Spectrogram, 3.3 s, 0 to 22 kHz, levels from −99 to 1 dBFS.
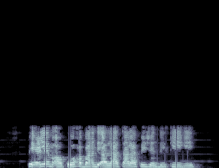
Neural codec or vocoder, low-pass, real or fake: none; 5.4 kHz; real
